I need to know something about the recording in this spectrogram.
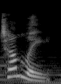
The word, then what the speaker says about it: Cholmondeley: Say it with me, the Marchioness of Cholmondeley, what a beautiful name," he joked, referring to Hanbury's formal royal title, pronounced Cholmondeley.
